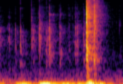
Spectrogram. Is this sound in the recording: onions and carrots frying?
no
